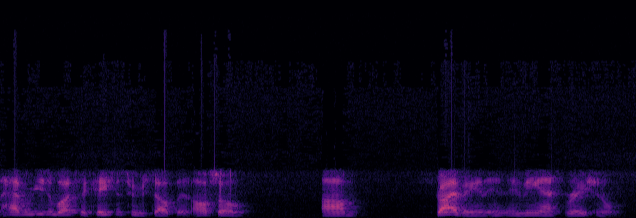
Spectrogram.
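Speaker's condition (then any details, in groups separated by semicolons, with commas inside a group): Parkinson's disease, young-onset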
